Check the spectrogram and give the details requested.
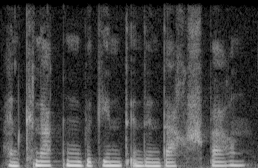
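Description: An actress playing a dreamy countrywoman in a literary radio play monologue, murmuring in a hushed, breathy whisper. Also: on the low side, little pitch movement, measured pace.

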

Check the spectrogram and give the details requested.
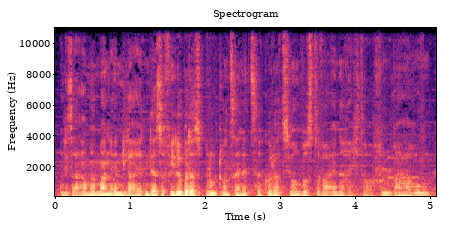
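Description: An actor playing a tormented, guilt-ridden young scientist in a German radio drama, grave and intense. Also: male voice, medium pitch, steady tone, brisk, creaky, dark tone, faint music behind, lightly acted. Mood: earnest, driven. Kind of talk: German radio drama acting, narration and dialogue.

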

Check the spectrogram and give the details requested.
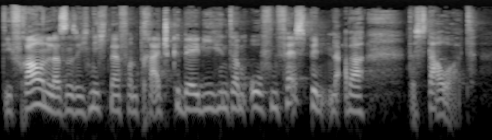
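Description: An actress playing a fiery, mocking feminist in a radio drama, speaking in emphatic, sarcastic polemic. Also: female voice, low voice, normal speed, a bit bright. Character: fiery, mocking feminist woman challenging patriarchy.

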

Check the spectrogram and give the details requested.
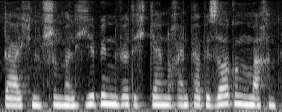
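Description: A woman's voice: mid-range voice, level tone, fast talker, mellow, natural voice. An actress playing an anxious, well-bred young lady in a German radio play, speaking earnestly and formally with careful articulation. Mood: composed, polite.

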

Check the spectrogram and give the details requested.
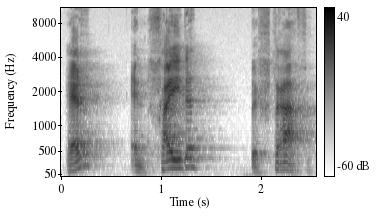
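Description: A man's voice: a little high, big pitch swings, extremely slow, sharp tone, heavily acted. An actor playing a stern, eloquent courtier accusing a rival before his prince, in formal, declamatory verse for a classical radio play. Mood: stern indignation. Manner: declamatory, formal, weighty pronouncements.

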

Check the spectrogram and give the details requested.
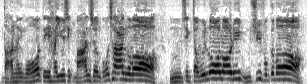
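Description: A man's voice: high-pitched, animated, normal speed, fairly bright tone. An actor playing a curious, good-natured male traveller in a Cantonese radio drama, questioning and exclaiming in a Hong Kong accent. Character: curious, good-natured clansman traveller, eager and plain-spoken.

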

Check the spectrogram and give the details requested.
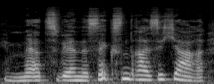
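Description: A woman's voice: medium pitch, moderate pace, a little mellow, close to an everyday voice. An actress playing a weary, protective older mother in a 1950s German radio drama, earnest, emphatic and pleading. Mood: bitter, impassioned. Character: weary, protective older mother defending her exhausted husband.

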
